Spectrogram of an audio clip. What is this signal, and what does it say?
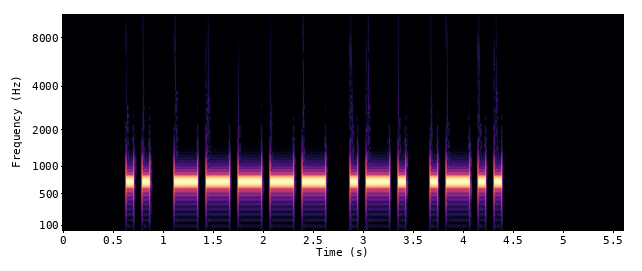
Morse code, heard as a keyed tone, about 15 wpm, 700 Hz. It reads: I0RL
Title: DXCC-100 Call Signs - 4 Characters - 15wpm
